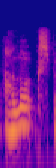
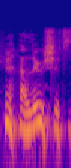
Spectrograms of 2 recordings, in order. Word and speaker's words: Aluxes: I would have said Aluxes, but Aluxes is the pronunciation.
